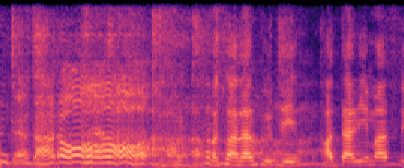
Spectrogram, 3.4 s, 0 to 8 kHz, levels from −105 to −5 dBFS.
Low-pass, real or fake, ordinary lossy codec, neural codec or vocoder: none; fake; none; codec, 16 kHz, 2 kbps, FunCodec, trained on LibriTTS, 25 frames a second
